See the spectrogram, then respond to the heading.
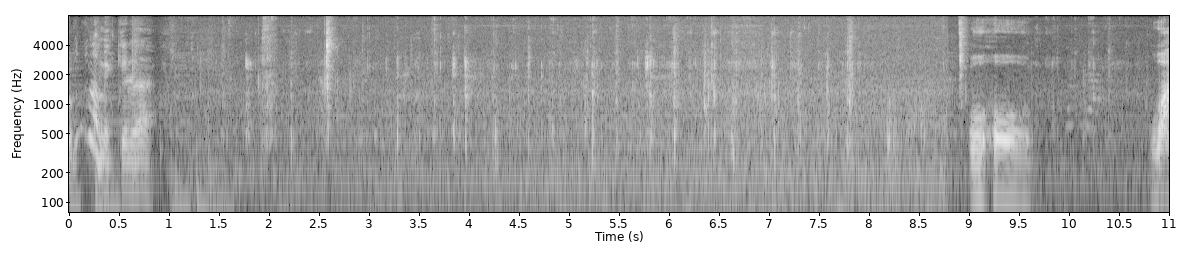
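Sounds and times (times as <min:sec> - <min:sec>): person chewing with wet smacking: 0:00.9 - 0:10.7.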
